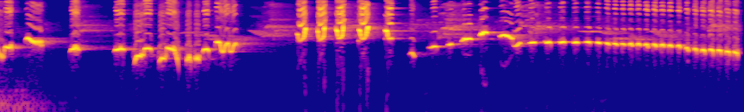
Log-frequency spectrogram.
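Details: Song of a white-rumped shama used to stimulate other shamas to sing: clear whistled notes and slurred phrases, a burst of high buzzy notes, then a long rapid series of repeated whistles gradually falling in pitch.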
